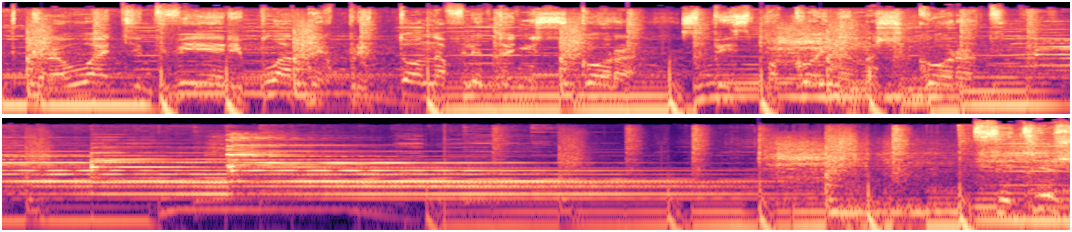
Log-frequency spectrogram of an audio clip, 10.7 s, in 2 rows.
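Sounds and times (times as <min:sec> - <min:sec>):
speech: 0:00.7 - 0:05.9, 0:10.3 - 0:10.6
church bells pealing: 0:03.6 - 0:10.6.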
